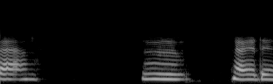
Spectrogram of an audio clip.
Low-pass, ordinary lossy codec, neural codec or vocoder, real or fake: 3.6 kHz; AAC, 32 kbps; codec, 16 kHz, 4 kbps, FunCodec, trained on LibriTTS, 50 frames a second; fake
